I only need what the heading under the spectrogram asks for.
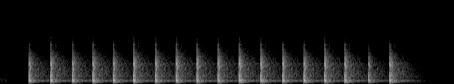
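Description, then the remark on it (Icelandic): A long, steady run of about sixteen firm knocks on a wooden door, evenly spaced, each with a short resonant thud, ending abruptly in silence; a soundtrack from a sound artwork. “Veltum fyrir okkur hvað að segja um okkur hvernig við böngum á dyr.”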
